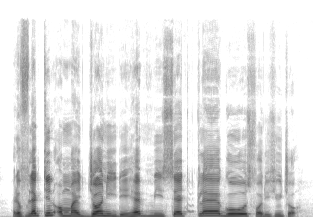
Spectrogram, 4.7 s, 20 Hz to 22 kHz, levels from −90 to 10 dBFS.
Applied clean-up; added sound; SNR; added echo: none; none; none; none.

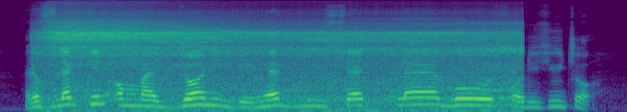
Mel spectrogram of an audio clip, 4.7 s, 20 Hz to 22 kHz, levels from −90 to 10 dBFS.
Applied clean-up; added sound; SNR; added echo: none; Train; 3 dB; none.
